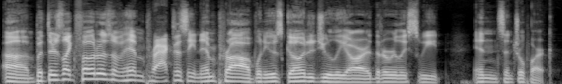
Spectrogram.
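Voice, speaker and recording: A man hosting a podcast, making deadpan ironic jokes in casual banter in a small home studio. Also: mid-range voice, brisk, clear, resonant tone, dry recording. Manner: deadpan joking, ironic claims. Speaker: podcast host.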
